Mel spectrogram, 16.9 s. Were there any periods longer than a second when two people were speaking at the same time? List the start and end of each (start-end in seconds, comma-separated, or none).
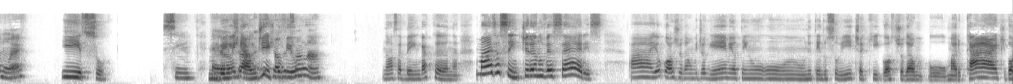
3.5-5.1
